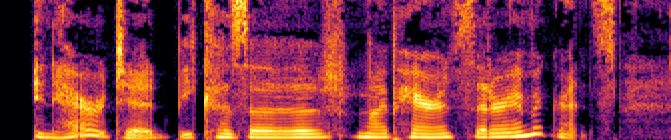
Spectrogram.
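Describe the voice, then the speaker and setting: In a Spanish accent, a woman speaks at a moderate pace and medium pitch with ordinary pitch variation and a dark, mellow tone. The very clean recording has a silent background and a dry, close sound with no echo. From Washington State, US. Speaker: podcast host and teacher. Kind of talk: podcast monologue. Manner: casual, with false starts.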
